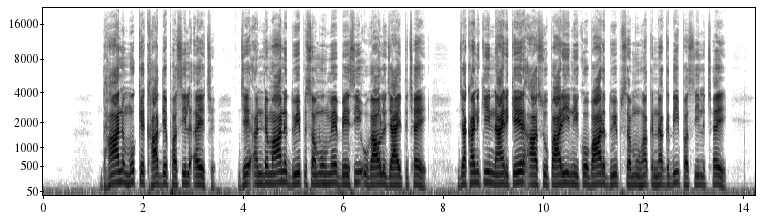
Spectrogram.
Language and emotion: Maithili, neutral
